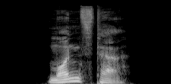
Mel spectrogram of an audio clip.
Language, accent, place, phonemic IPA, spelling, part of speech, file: German, Germany, Berlin, /ˈmɔnstər/, Monster, noun, De-Monster.ogg
- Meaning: monster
